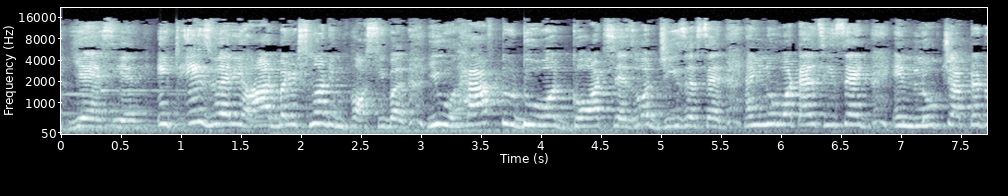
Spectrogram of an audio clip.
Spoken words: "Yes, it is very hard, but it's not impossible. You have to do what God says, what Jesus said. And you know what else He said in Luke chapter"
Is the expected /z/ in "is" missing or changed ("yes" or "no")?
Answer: no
